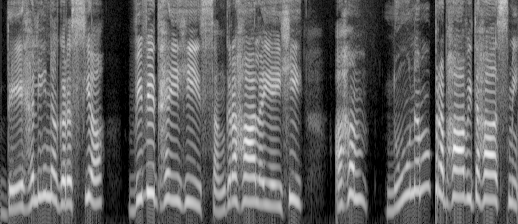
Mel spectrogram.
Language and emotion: Sanskrit, surprised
